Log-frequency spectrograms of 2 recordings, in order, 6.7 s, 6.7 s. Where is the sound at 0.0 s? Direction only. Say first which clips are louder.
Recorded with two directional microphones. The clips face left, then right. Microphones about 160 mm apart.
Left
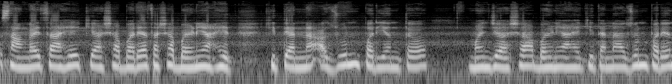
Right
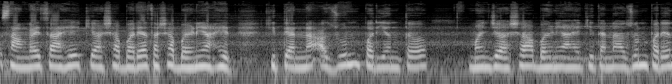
Left 3 dB; 35° left (ahead or behind).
